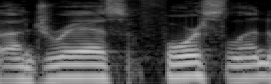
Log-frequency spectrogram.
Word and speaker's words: Andreas Forsland: This is the CEO we're speaking to, Andreas Forsland.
